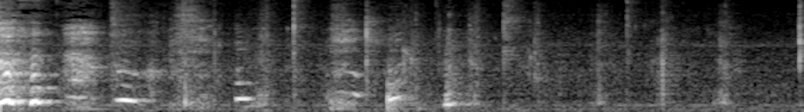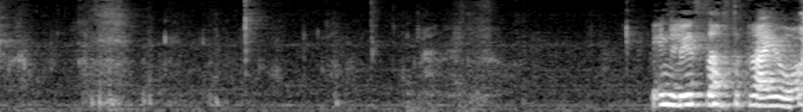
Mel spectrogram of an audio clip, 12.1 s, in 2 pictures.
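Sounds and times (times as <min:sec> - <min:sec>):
chewing with mouth closed: 0:01.5 - 0:09.6.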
